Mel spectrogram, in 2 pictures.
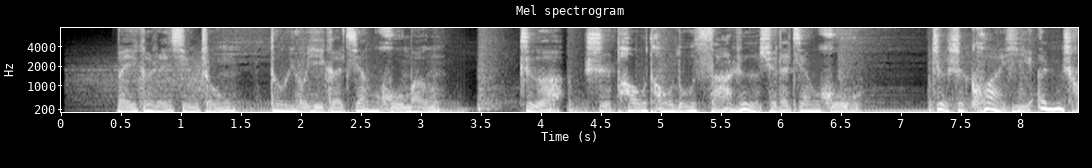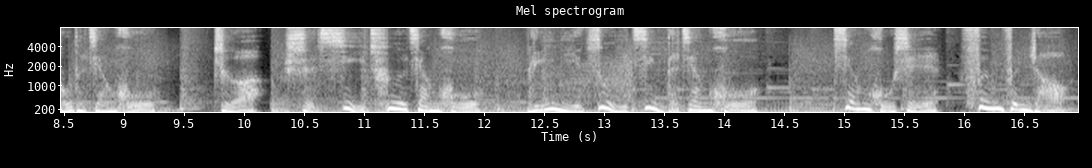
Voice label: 男S347 国语 男声 广告-汽车广告-台宣-大气稳重 大气浑厚磁性 沉稳

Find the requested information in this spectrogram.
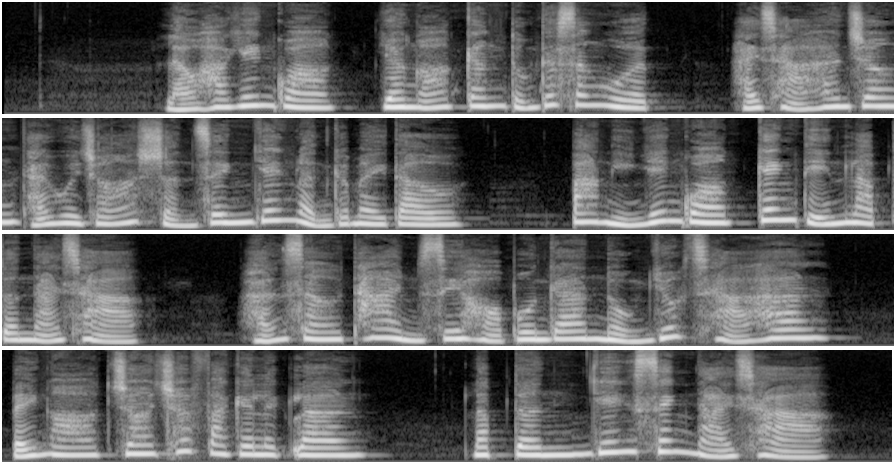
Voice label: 女粤16 港式粤语广式粤语 娓娓道来 积极向上 时尚活力 亲切甜美

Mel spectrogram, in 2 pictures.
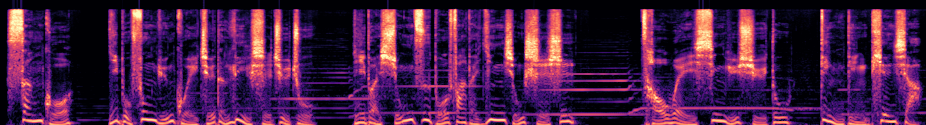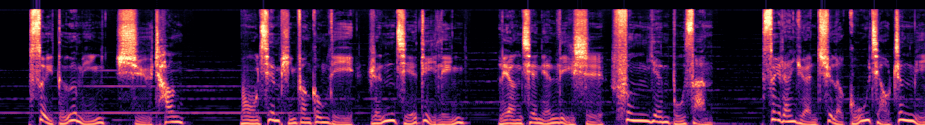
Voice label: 男S347 国语 男声 专题片-三国解说-成熟抒情 大气浑厚磁性 沉稳

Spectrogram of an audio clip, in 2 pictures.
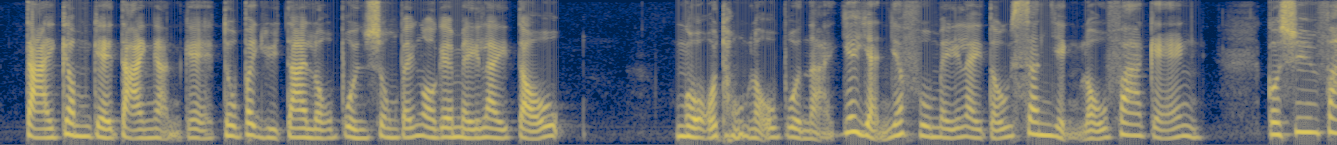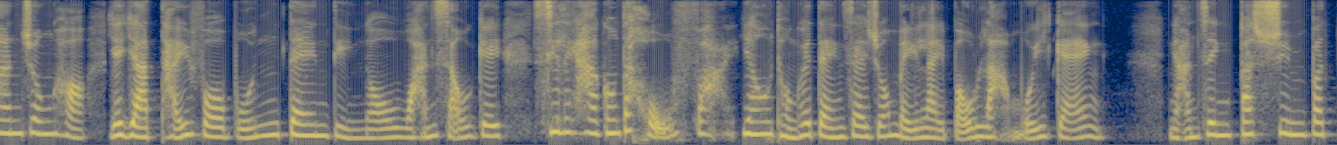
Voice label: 女粤16 粤语人物角色; 美丽岛（何巧珍）; 素人

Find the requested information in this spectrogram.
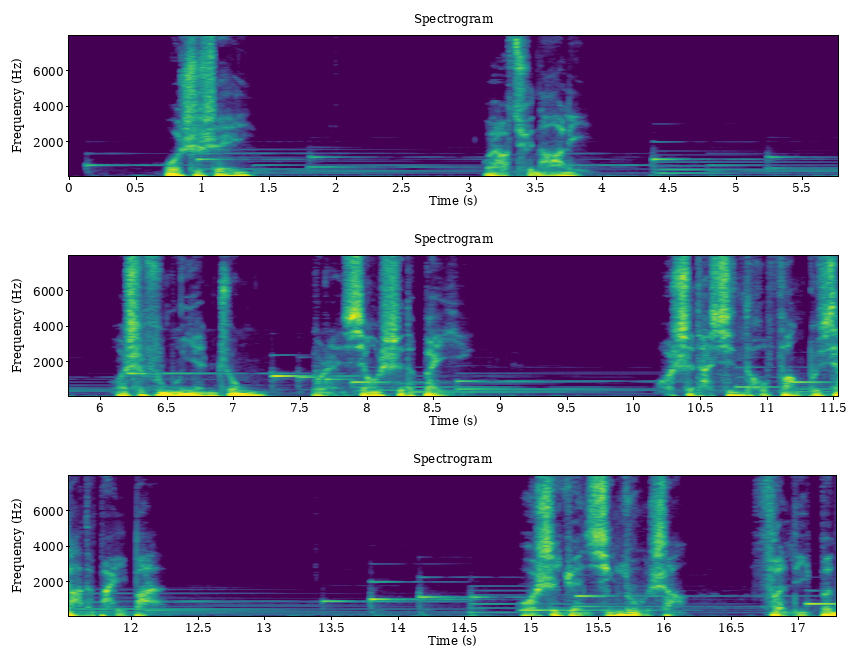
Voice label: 男声 内心独白—我是谁风格 低沉 调性走心 感人煽情 素人, 国语

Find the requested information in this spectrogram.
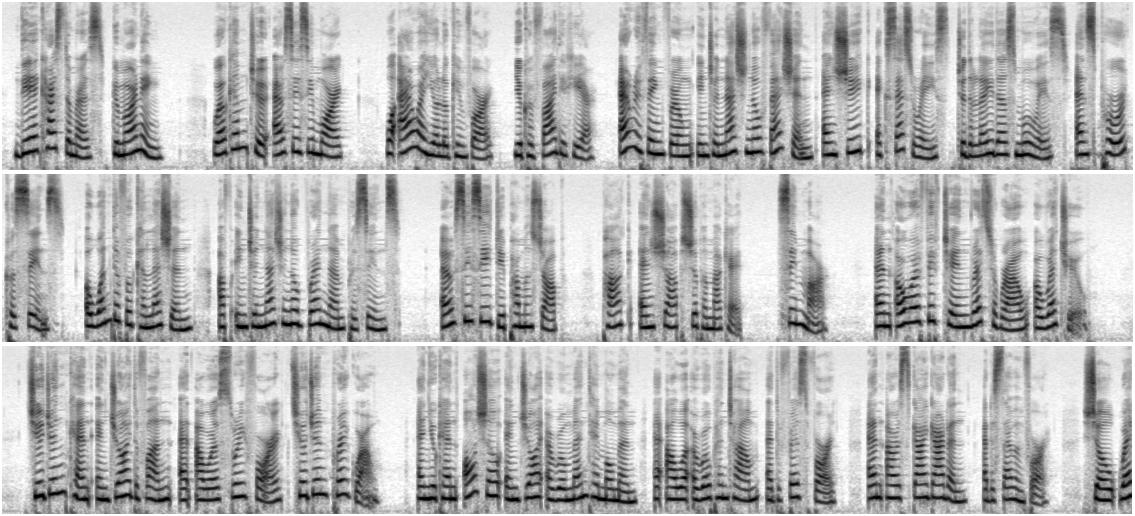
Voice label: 英语女声Corporate narration 娓娓道来 积极向上 亲切甜美

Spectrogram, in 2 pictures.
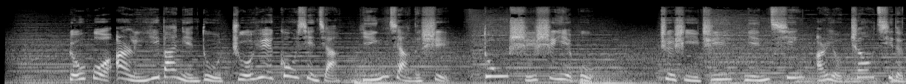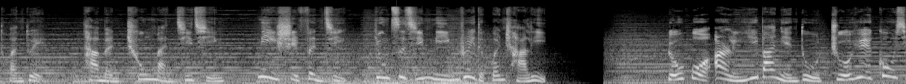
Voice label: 女S112 国语 女声 颁奖词 大气颁奖词 大气沉稳 激情激昂 大气浑厚磁性 亲切甜美

